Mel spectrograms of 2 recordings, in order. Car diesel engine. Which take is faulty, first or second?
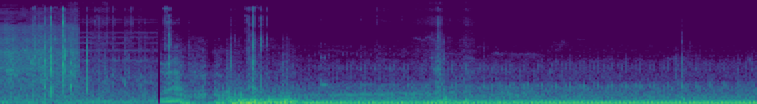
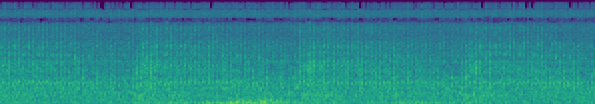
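second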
